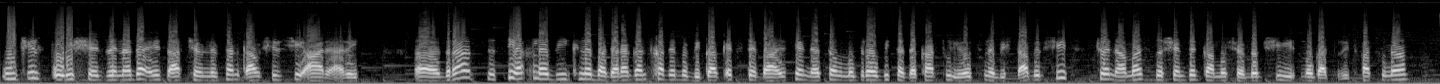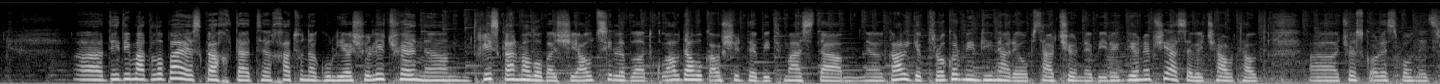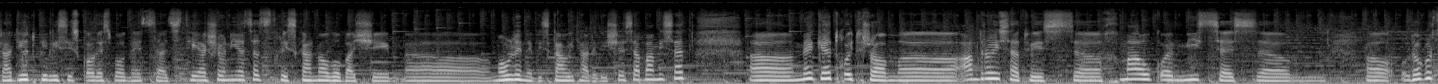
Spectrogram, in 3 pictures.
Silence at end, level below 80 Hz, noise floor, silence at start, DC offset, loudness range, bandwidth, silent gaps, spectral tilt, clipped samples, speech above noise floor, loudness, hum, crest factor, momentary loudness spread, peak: 0 s; -44 dBFS; -44 dBFS; 0.05 s; 2%; 3 LU; over 20 kHz; none; -6 dB/octave; under 0.1%; 28 dB; -17 LUFS; none; 14 dB; 7 LU; -4 dBFS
